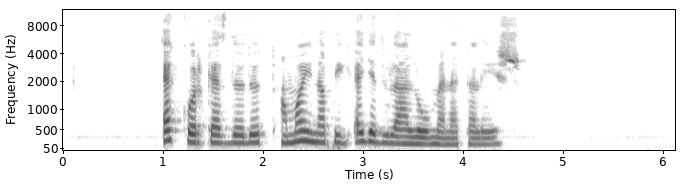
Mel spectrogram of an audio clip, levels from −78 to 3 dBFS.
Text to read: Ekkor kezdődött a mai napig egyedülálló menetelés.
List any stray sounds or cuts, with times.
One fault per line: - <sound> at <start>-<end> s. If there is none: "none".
none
